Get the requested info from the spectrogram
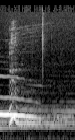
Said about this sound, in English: The children of the night, what music they make. I had no idea there were so many wolves in this city.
